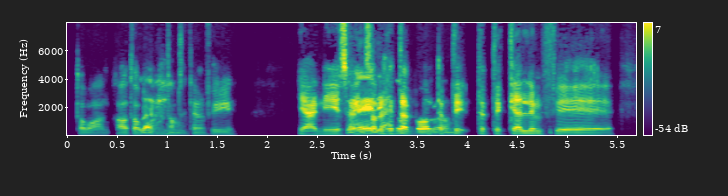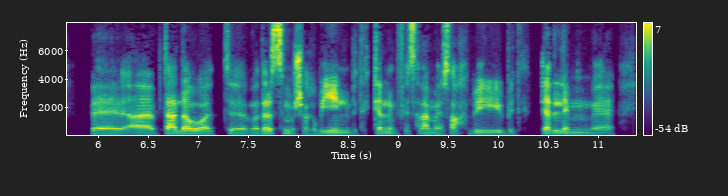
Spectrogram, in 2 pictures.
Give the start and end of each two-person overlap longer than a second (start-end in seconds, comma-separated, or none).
2.7-3.9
